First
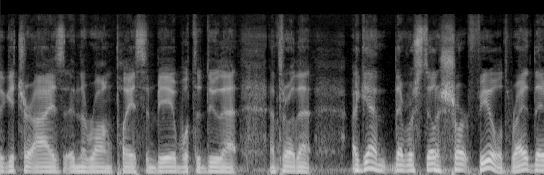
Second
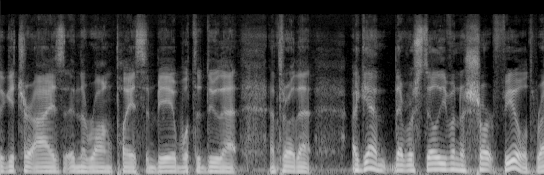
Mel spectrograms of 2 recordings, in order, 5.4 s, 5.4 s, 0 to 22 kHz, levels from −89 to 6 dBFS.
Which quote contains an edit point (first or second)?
first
